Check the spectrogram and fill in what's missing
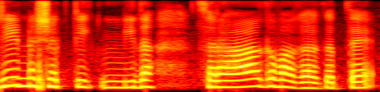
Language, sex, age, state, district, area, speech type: Kannada, female, 30-45, Karnataka, Bangalore Rural, rural, spontaneous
